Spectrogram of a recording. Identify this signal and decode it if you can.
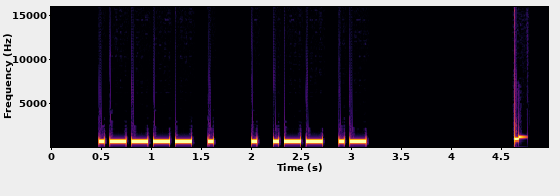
Morse code, heard as a keyed tone, about 22 wpm, 700 Hz. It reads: 1E EWA
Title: Field Day Exchanges - 22wpm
